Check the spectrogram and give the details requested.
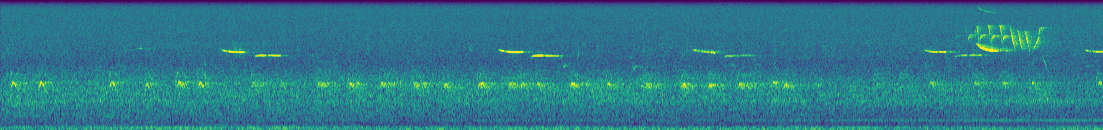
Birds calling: American Crow (Corvus brachyrhynchos), Black-capped Chickadee (Poecile atricapillus), Yellow Warbler (Setophaga petechia)

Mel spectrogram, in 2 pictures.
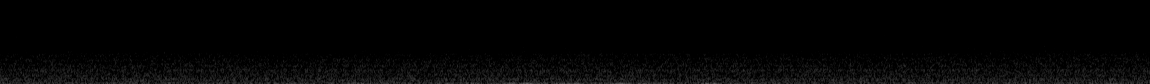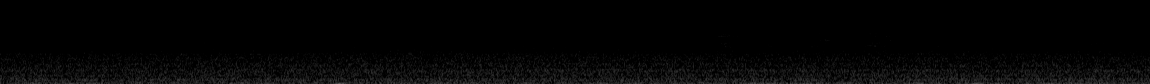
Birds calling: Clark's Nutcracker (Nucifraga columbiana), Gray-crowned Rosy-Finch (Leucosticte tephrocotis)

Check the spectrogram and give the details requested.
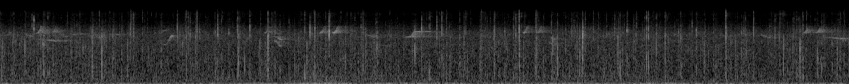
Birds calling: Iiwi (Drepanis coccinea)

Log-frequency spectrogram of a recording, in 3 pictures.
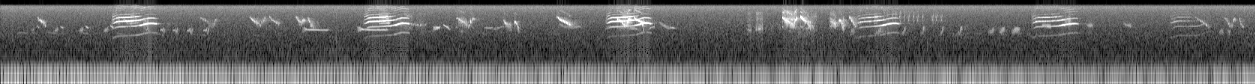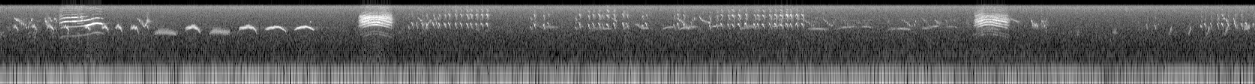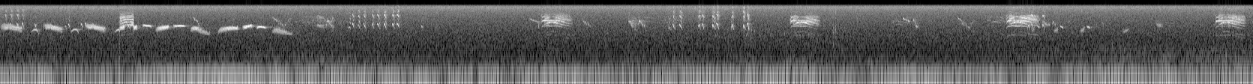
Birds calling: Warbling White-eye (Zosterops japonicus), Red-billed Leiothrix (Leiothrix lutea), Eurasian Skylark (Alauda arvensis), Erckel's Francolin (Pternistis erckelii), Hawaii Amakihi (Chlorodrepanis virens)

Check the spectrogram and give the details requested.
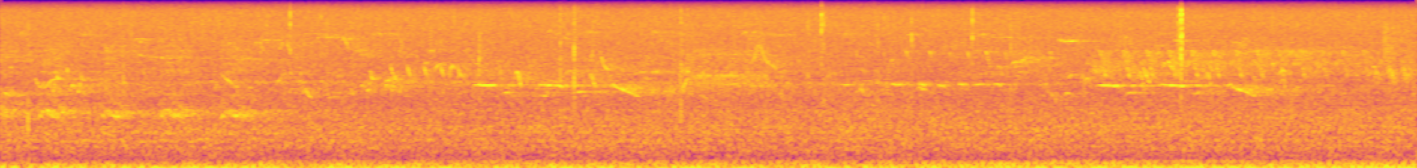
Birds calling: Song Sparrow (Melospiza melodia), Baltimore Oriole (Icterus galbula), Gray Catbird (Dumetella carolinensis), Swamp Sparrow (Melospiza georgiana), American Crow (Corvus brachyrhynchos)

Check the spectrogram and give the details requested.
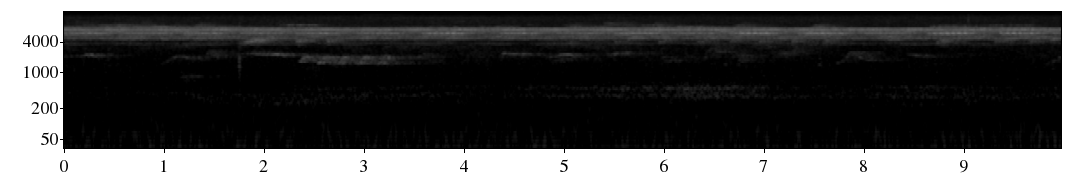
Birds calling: White-rumped Sirystes (Sirystes albocinereus), Spot-winged Antshrike (Pygiptila stellaris), Screaming Piha (Lipaugus vociferans), Hauxwell's Thrush (Turdus hauxwelli), Buff-throated Woodcreeper (Xiphorhynchus guttatus)

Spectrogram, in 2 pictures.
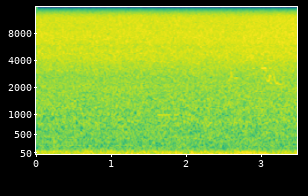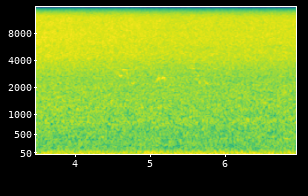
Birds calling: American Robin (Turdus migratorius)

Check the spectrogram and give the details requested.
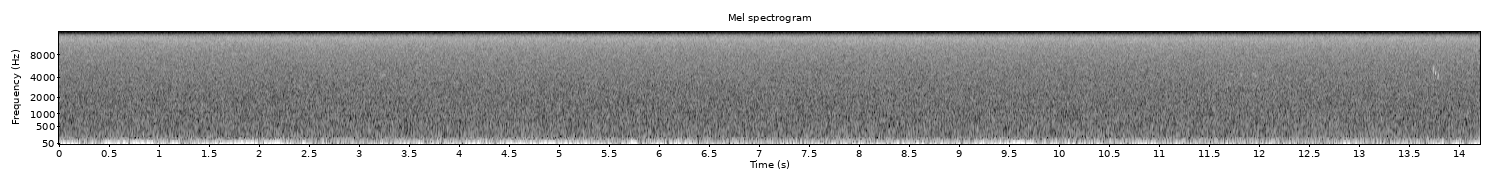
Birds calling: Gray-crowned Rosy-Finch (Leucosticte tephrocotis)

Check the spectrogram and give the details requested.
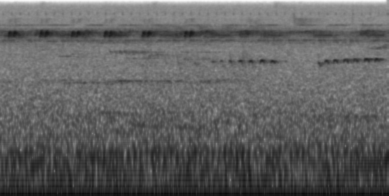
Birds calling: Piratic Flycatcher (Legatus leucophaius), Undulated Tinamou (Crypturellus undulatus)

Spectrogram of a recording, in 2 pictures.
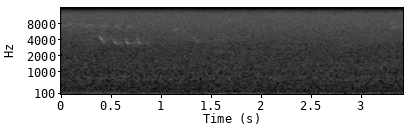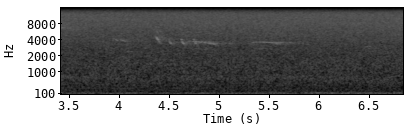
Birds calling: American Goldfinch (Spinus tristis), Blue Jay (Cyanocitta cristata)

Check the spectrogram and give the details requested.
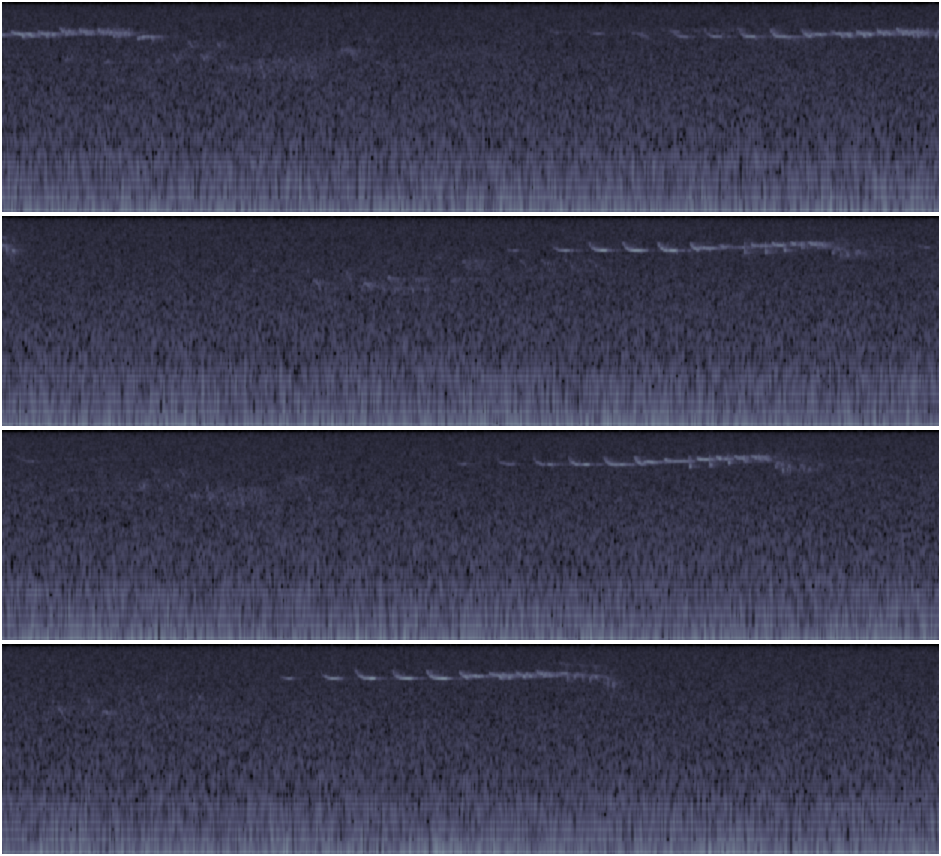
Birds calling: Golden-crowned Kinglet (Regulus satrapa), Vesper Sparrow (Pooecetes gramineus)

